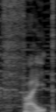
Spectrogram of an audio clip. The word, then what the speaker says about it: fight: The GH in fight actually used to be pronounced the same way, but this sound has now disappeared and no one bothered updating the spelling.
